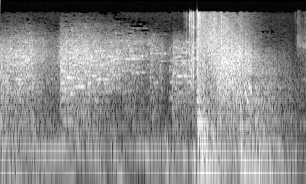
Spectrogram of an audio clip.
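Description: Gunfire and shattering impacts in a Blade Runner film scene, a dense, loud, sustained burst with crashing breaks and a heavier blast near the end, close and unrelenting, no talking.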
